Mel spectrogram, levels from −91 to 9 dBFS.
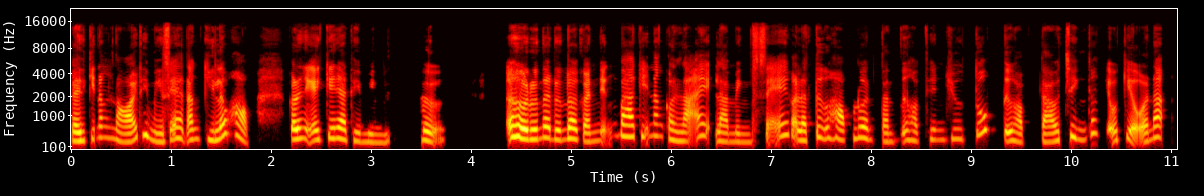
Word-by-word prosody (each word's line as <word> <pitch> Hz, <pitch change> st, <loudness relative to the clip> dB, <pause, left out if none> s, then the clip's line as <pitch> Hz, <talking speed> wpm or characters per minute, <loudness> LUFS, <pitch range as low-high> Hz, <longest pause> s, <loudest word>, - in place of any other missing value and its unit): cái 220 Hz, 0 st, +5 dB
kỹ 270 Hz, -, -7 dB
năng 300 Hz, -2 st, -7 dB
nói 205 Hz, +1 st, +2 dB
thì 365 Hz, 0 st, 0 dB
mình 205 Hz, -6 st, -5 dB
sẽ 285 Hz, +6 st, -1 dB
đăng 255 Hz, +1 st, -1 dB
ký 250 Hz, -2 st, -6 dB
lớp 325 Hz, +9 st, +3 dB
học, -, -, -1 dB, 0.4 s
còn 260 Hz, 0 st, +6 dB
những -, -, -1 dB
cái 240 Hz, +2 st, +2 dB
kia 280 Hz, +1 st, +2 dB
thì 220 Hz, -2 st, -7 dB
mình 195 Hz, -2 st, -9 dB, 0.3 s
thử, 235 Hz, +2 st, 0 dB, 0.6 s
ừ, 300 Hz, -4 st, +11 dB
đúng 260 Hz, +2 st, +3 dB
rồi, 295 Hz, -, +3 dB
đúng 250 Hz, -2 st, -2 dB
rồi, 275 Hz, -1 st, +6 dB
còn 215 Hz, -2 st, -2 dB
những -, -, -7 dB
3 325 Hz, -1 st, +5 dB
kỹ 330 Hz, -, -8 dB
năng 345 Hz, -1 st, -8 dB
còn 250 Hz, -5 st, -3 dB
lại 215 Hz, -, -1 dB
á, -, -, -5 dB
là 220 Hz, -2 st, -3 dB
mình 200 Hz, -1 st, -11 dB
sẽ, 345 Hz, -, -5 dB
gọi 240 Hz, -, 0 dB
là, 235 Hz, -, +4 dB
tự 275 Hz, +5 st, -6 dB
học 255 Hz, -4 st, -1 dB
luôn, 290 Hz, -1 st, -2 dB
toàn 210 Hz, -1 st, -6 dB
tự -, -, -6 dB
học 225 Hz, -3 st, -8 dB
trên 255 Hz, -1 st, -12 dB
YouTube, 270 Hz, -, -6 dB
tự 450 Hz, -, +2 dB
học -, -, -5 dB
táo 205 Hz, +2 st, -1 dB
trình 285 Hz, -2 st, -5 dB
các 410 Hz, -1 st, -7 dB
kiểu, -, -, -1 dB
các -, -, -6 dB
kiểu -, -, 0 dB
luôn -, -, -2 dB
á. 310 Hz, 0 st, +2 dB
260 Hz, 295 wpm, -23 LUFS, 220-295 Hz, 0.6 s, ừ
